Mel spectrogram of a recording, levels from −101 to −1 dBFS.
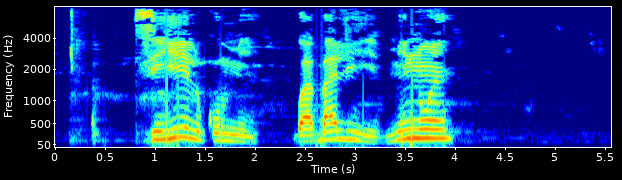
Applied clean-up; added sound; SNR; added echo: none; none; none; none.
